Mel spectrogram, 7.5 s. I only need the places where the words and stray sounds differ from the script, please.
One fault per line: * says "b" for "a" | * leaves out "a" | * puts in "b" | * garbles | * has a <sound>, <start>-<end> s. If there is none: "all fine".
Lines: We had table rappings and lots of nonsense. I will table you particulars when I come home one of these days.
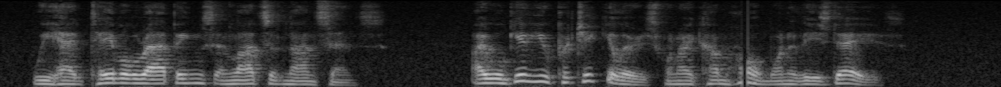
* says "give" for "table"
* has a dropout, 5.6-5.6 s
